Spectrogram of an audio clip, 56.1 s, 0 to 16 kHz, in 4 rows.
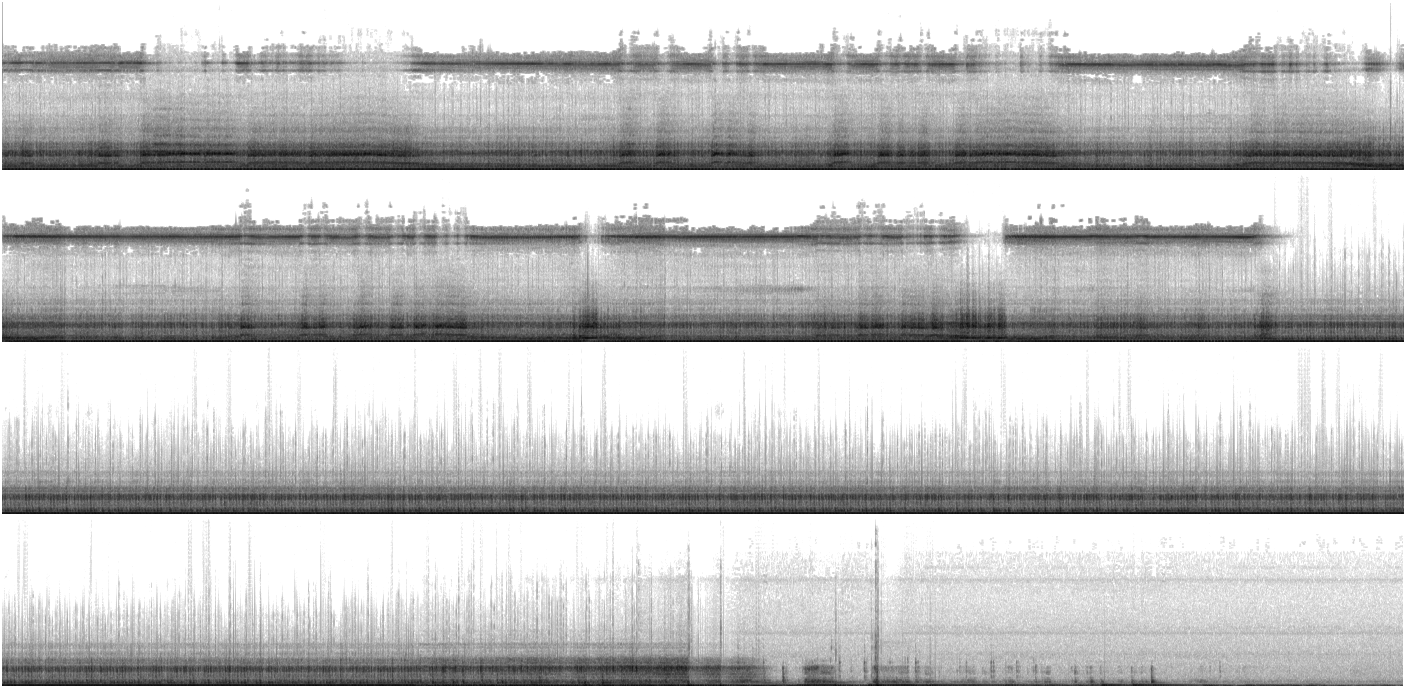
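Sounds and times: lathe motor hum: 0:00.0 - 0:54.2.

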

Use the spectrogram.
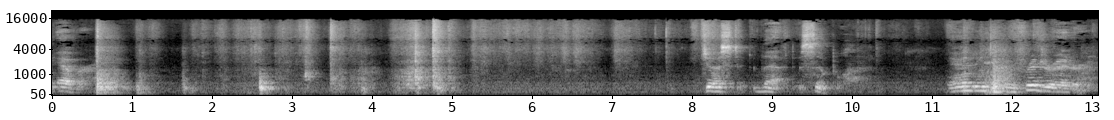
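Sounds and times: cling wrap rustling: 0:01.8 - 0:08.4.

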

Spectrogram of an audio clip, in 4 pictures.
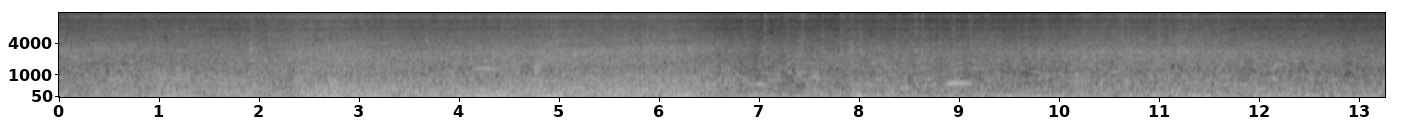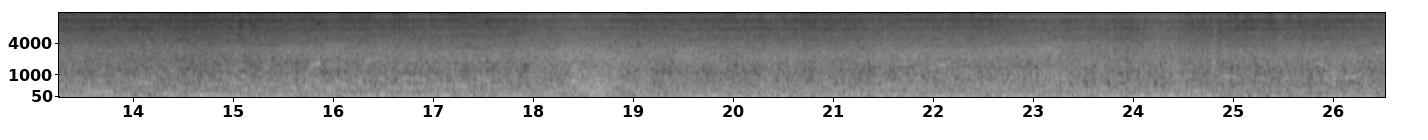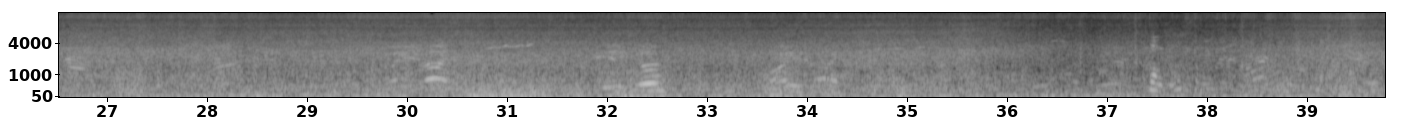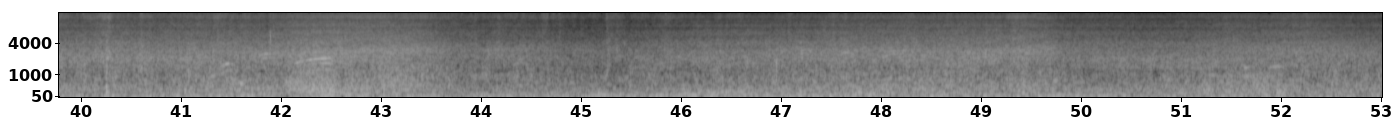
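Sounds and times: chatter of many people: 0:00.0 - 0:53.0
small waves washing in: 0:00.0 - 0:53.0
wind on microphone: 0:00.0 - 0:53.0.

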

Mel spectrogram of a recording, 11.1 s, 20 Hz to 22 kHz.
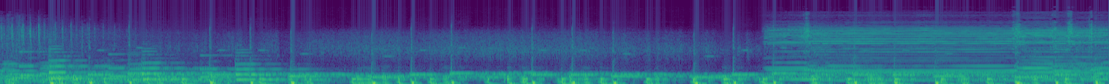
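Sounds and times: chill pop instrumental: 0:00.0 - 0:06.2, 0:07.0 - 0:11.0.

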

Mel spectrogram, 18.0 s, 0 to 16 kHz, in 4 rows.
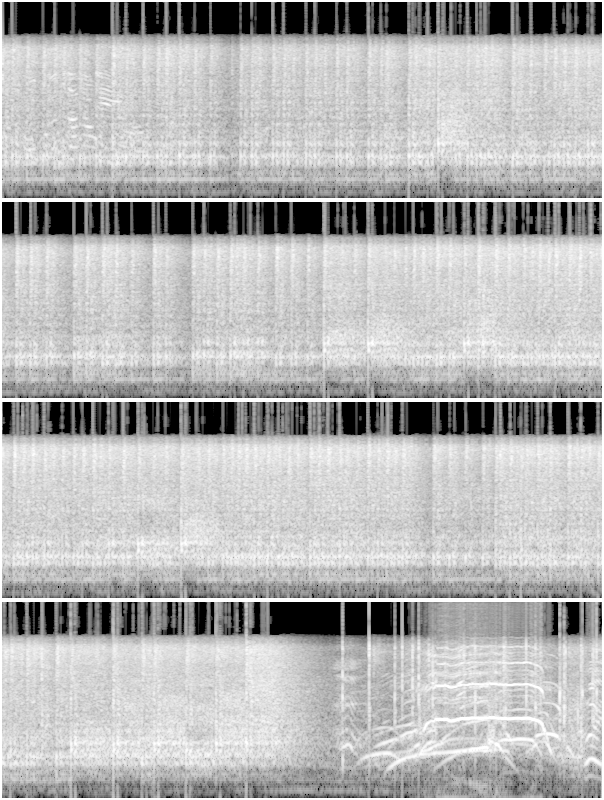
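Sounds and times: marching snare drum rolls: 0:00.0 - 0:16.0
children cheering and shouting: 0:16.0 - 0:18.0.

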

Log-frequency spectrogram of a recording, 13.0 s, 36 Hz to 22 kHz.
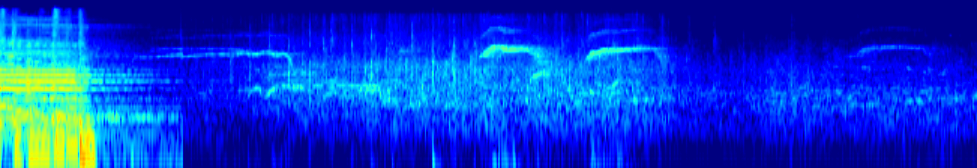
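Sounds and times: high whistles: 0:01.6 - 0:04.0, 0:06.4 - 0:09.0, 0:11.3 - 0:12.6
audience applauding and cheering: 0:02.0 - 0:12.4.

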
